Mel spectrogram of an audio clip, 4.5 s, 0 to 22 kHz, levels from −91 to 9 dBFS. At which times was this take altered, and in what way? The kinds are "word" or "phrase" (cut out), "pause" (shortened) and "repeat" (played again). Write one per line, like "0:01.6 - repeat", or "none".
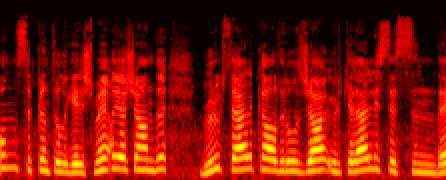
0:01.1 - word
0:02.5 - word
